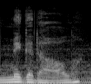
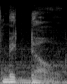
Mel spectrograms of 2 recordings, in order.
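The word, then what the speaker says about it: מגדל: It's not migodall, it's mcdal.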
